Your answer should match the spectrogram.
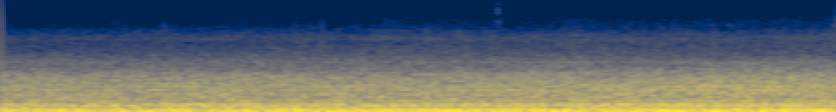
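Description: Low, steady road rumble from a car driving along, an even engine-and-tyre drone that continues unbroken with no voices over it.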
